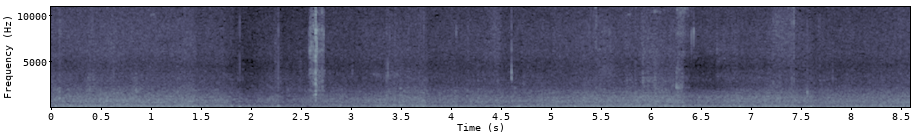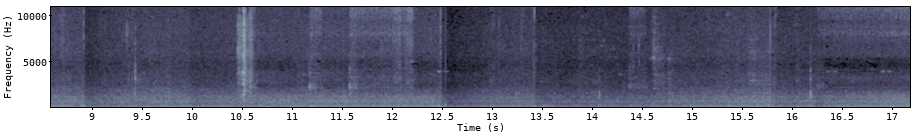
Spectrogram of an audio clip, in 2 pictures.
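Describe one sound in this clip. Steel wheels click and squeal on the rails.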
